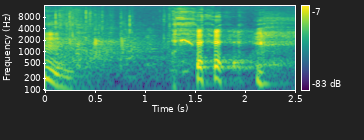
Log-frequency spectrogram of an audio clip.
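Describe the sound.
A crowd claps in a steady, dense patter of applause for a couple of seconds, with a few voices and brief chuckles rising over the clapping.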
